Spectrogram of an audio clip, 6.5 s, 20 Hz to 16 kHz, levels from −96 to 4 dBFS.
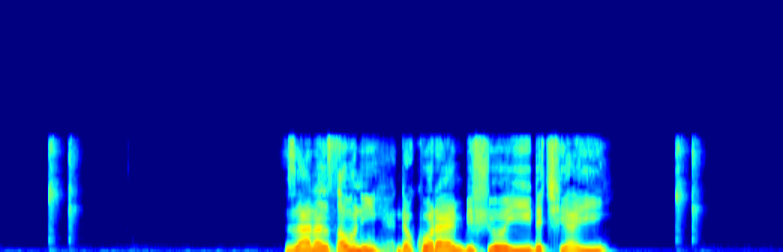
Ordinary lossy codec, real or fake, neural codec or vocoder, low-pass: none; real; none; 7.2 kHz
